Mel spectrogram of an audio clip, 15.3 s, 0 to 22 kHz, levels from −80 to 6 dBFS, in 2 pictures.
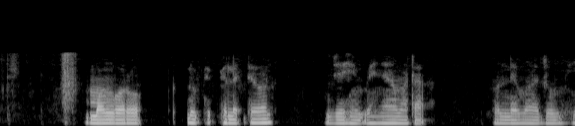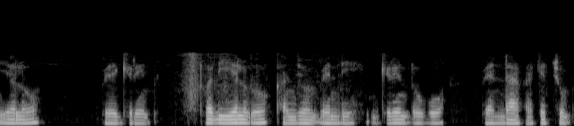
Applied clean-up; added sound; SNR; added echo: none; none; none; none.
